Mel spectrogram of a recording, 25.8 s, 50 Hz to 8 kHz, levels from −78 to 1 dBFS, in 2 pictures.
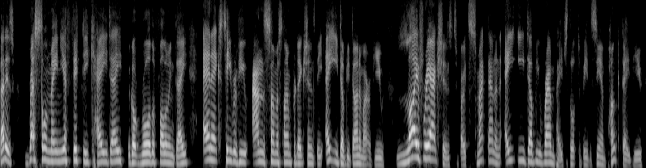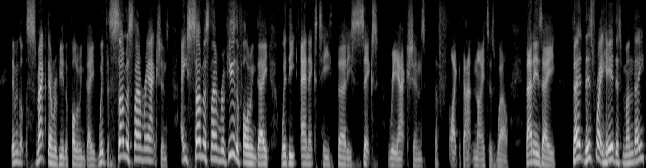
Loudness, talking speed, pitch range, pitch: -23 LUFS, 165 wpm, 125-180 Hz, 150 Hz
